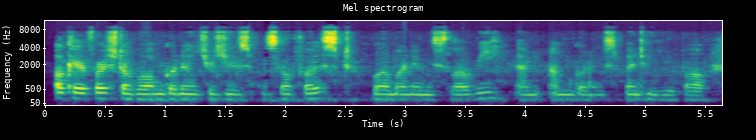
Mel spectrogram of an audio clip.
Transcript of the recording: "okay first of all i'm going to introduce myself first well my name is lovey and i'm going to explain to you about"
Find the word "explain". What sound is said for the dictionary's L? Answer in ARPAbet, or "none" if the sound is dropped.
none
